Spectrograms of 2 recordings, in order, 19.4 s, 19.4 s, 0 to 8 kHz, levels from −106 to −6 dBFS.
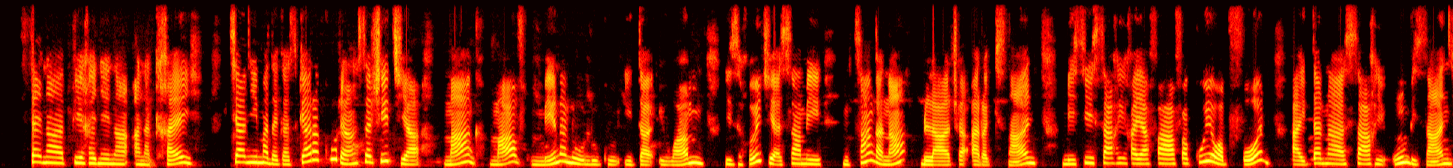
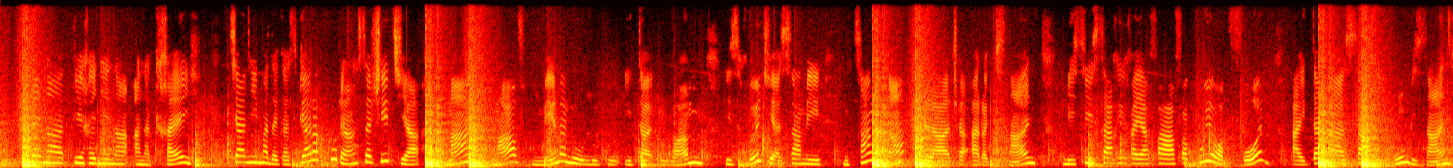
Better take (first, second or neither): first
